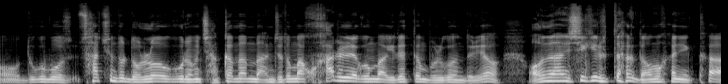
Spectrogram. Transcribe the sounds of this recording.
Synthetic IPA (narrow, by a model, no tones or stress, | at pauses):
ʌ̰nuɡumwʌsʰat͡ɕʰundɯnoɭːʌoɡokɯɾʌmjʌnt͡ɕaŋk͈anmanmand͡ʑʌdomak̚ɸwaɾɯɭːe̞ɡomaɡiɾe̞t̚t͈ʌnmuɭɡʌndɯɾijo | ʌnɯɦanɕʰiɡiɾɯɭt͈ak̚nʌmʌɡʰʱaɲik͈a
